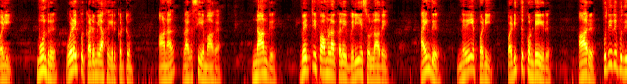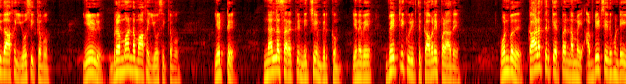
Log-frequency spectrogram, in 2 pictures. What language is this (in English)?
Norwegian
